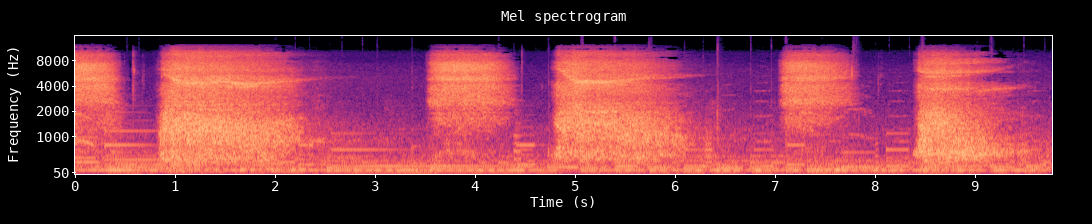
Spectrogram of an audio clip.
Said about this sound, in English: Take deep breaths, cleansing breaths, just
